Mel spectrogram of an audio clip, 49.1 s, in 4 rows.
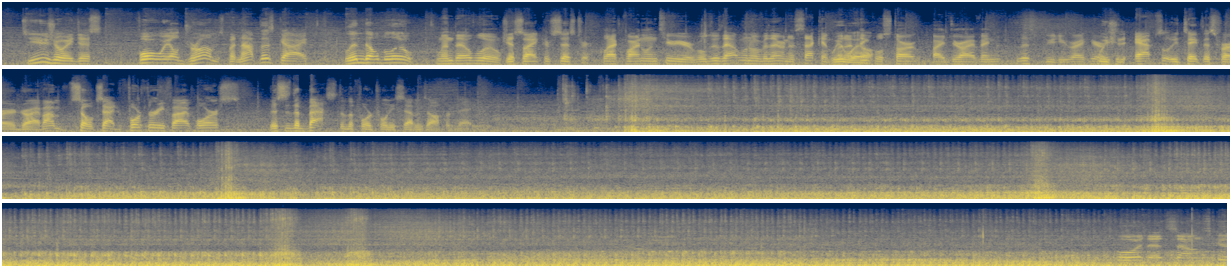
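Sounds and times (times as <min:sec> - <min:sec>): car engine lumpy idle: 0:17.9 - 0:49.0
engine revving: 0:17.9 - 0:49.0.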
